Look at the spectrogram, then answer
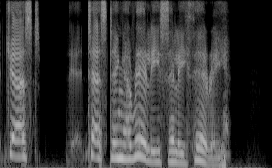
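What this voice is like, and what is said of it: Strangled, tight voice. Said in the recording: “in a strangled voice”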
